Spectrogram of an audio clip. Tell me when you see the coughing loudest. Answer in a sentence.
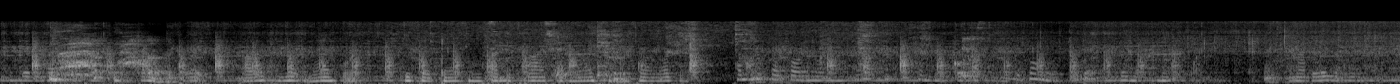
The volume of the coughing peaks at 1 second.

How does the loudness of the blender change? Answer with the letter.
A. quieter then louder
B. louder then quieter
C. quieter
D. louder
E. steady
E.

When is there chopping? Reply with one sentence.
The chopping can be heard from 0.3 to 7.5 s and from 8.2 to 11.8 s.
